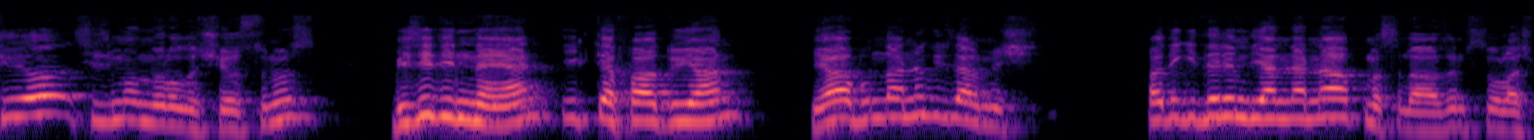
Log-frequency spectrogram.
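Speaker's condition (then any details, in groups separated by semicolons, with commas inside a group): No condition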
